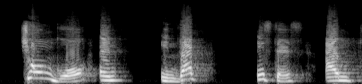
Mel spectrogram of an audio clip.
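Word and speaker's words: 中国: in the chinese definition of china which is pronounced chongo and in that instance i'm speaking under the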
